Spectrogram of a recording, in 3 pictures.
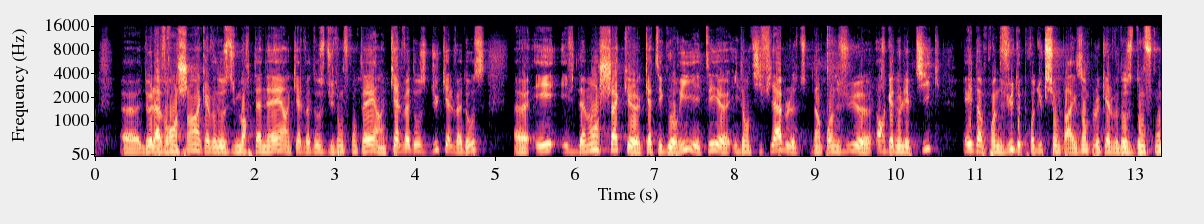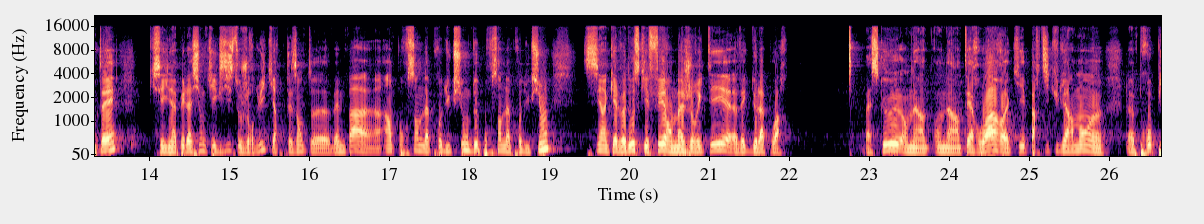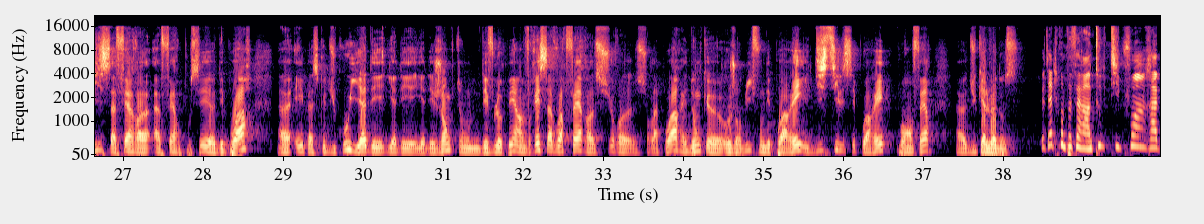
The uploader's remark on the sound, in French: sur la Scène Liquide Omnivore Food Festival 2021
